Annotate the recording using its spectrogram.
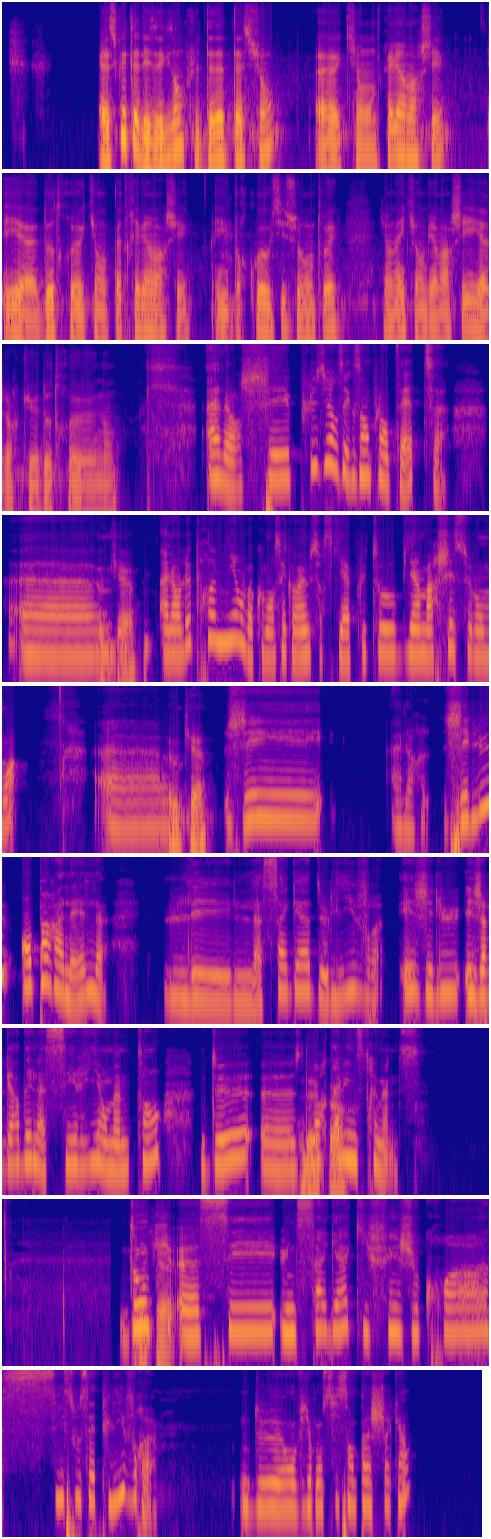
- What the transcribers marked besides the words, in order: other background noise; static; tapping; drawn out: "hem"; distorted speech; drawn out: "j'ai"
- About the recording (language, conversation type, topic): French, podcast, Que penses-tu des adaptations de livres au cinéma, en général ?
